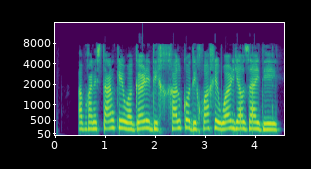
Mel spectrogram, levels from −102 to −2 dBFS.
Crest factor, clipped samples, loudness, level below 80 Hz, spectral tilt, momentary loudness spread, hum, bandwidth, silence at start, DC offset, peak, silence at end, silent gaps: 12 dB; under 0.1%; -12 LUFS; -54 dBFS; -5 dB/octave; 5 LU; none; 8 kHz; 0.5 s; under 0.1%; 0 dBFS; 0.1 s; none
